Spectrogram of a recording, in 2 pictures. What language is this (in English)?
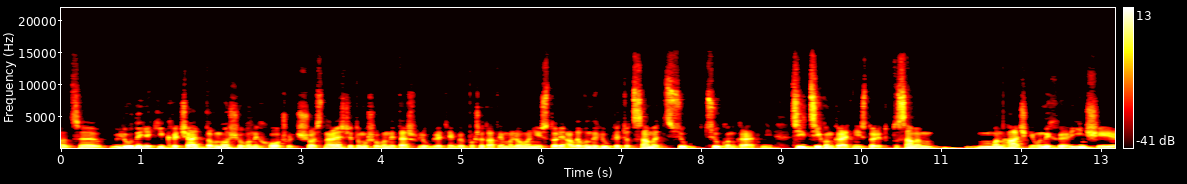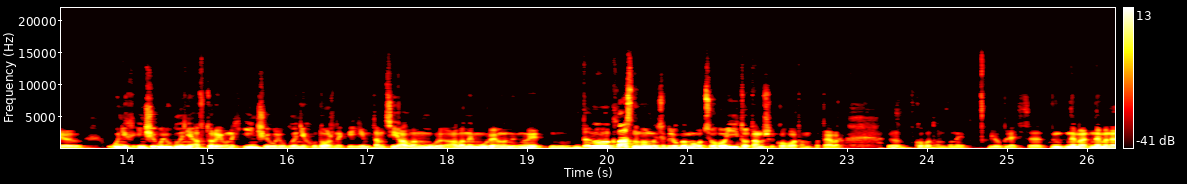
Ukrainian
